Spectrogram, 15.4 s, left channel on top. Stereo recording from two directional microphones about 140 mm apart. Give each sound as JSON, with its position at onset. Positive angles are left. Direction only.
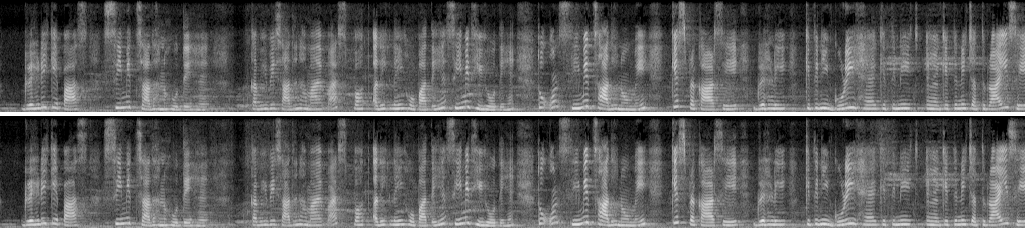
{"t": 0.3, "sound": "a woman's voice", "side_deg": -30}
{"t": 2.6, "sound": "a woman's voice", "side_deg": -50}
{"t": 4.0, "sound": "a woman's voice", "side_deg": -35}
